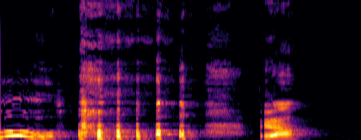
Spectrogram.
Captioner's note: laughing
